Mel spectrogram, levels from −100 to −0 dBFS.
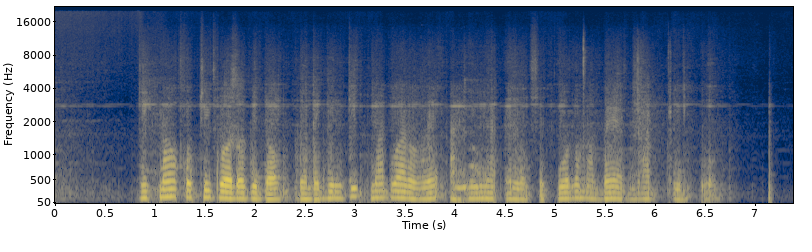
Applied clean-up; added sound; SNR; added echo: neural mask model RNNoise.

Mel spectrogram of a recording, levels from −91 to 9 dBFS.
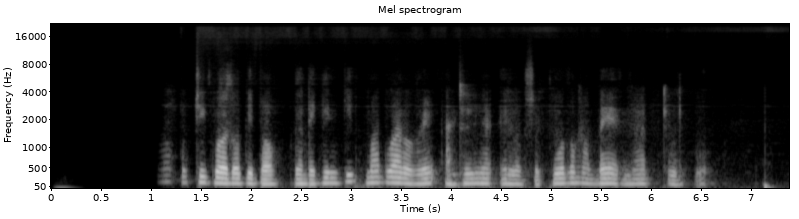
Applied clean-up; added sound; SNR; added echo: neural mask model DeepFilterNet 3.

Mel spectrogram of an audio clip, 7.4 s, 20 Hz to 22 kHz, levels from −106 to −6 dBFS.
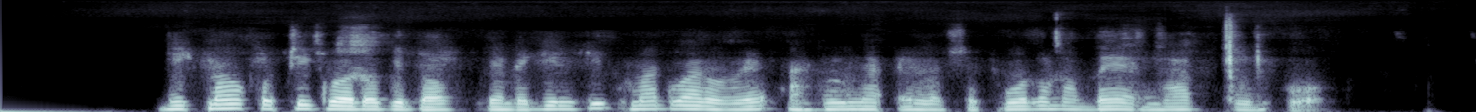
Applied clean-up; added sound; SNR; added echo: neural mask model Resemble Enhance denoiser.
